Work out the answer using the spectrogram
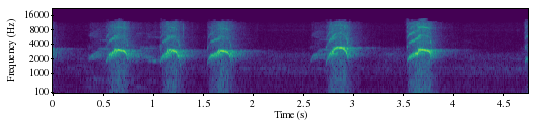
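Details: Natural cockatiel song, offered to train a chick to sing: six clear, separate whistled notes, each a short, bright rising-falling tone, spaced about half a second to a second apart.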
